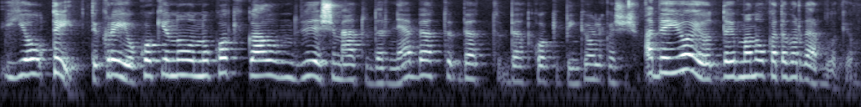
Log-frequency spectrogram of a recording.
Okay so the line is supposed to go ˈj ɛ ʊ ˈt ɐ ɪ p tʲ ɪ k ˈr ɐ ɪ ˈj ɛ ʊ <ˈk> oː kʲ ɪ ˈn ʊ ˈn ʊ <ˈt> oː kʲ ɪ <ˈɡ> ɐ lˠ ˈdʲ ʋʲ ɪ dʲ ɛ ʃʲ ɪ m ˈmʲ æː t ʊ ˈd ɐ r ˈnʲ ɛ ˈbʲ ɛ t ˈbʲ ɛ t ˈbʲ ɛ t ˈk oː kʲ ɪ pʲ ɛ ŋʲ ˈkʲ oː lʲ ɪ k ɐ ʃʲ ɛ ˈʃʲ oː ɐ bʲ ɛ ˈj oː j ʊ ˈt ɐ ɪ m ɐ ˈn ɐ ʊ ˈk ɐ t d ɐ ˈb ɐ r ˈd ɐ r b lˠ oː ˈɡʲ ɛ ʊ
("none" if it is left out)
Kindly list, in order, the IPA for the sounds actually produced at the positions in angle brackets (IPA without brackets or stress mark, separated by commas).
k, k, ɡ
